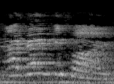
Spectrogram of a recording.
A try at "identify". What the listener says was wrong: It's not identify, it's identify. Stop pronouncing T when you speak English.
